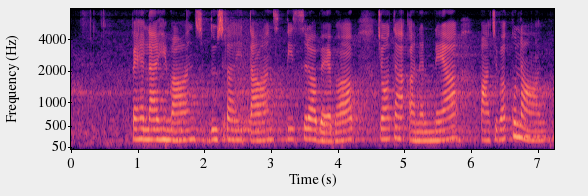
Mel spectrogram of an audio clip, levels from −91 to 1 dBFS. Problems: background sounds at intervals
